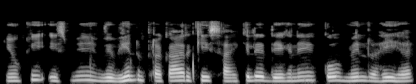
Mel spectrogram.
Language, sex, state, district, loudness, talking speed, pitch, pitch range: Hindi, male, Uttar Pradesh, Deoria, -16 LUFS, 160 wpm, 175 Hz, 160-185 Hz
